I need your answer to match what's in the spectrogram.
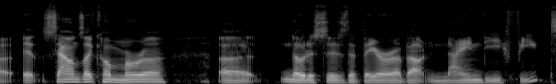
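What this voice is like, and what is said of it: Usual voice. Nothing is said of it.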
